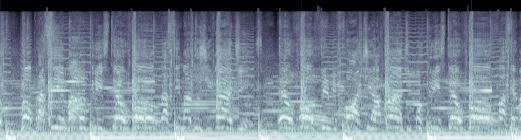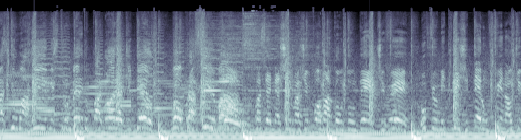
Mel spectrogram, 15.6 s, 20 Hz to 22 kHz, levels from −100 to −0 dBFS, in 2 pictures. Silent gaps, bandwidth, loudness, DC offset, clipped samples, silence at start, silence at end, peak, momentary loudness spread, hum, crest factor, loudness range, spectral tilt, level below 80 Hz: none; 16.5 kHz; -11 LUFS; under 0.1%; under 0.1%; 0 s; 0 s; 0 dBFS; 4 LU; none; 10 dB; 1 LU; -5 dB/octave; -14 dBFS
